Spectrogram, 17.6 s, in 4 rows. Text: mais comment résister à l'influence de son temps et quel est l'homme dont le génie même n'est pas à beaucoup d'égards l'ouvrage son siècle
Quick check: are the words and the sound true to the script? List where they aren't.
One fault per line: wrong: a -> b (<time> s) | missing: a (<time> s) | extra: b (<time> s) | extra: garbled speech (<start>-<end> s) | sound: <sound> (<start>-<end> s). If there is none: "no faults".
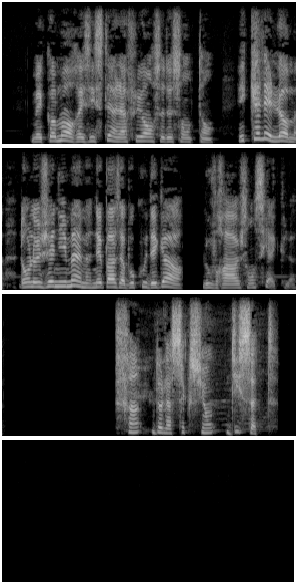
no faults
